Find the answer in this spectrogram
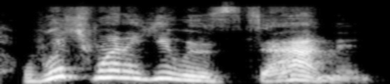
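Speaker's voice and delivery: demanding, sassy tone loaded with attitude. Retelling a mother's entrance into a shop: imitating someone with an attitude. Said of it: "sounding like she has an attitude".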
